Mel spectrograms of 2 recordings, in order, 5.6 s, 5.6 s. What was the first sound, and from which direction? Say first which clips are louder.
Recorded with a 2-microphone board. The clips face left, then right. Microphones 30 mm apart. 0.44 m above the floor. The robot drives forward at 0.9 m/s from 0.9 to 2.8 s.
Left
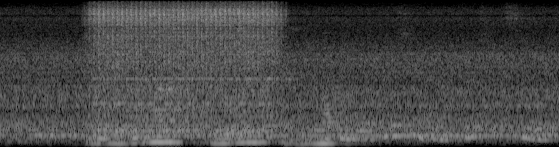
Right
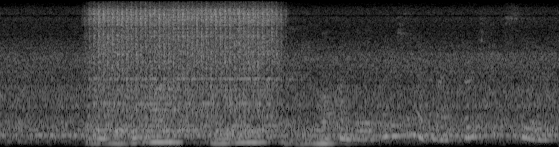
A man speaking: right 1 dB; 55° right (ahead or behind).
